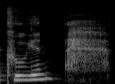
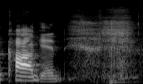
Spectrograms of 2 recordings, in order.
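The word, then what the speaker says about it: khagan: the king of antia is called the kogan which like like the dessert like okay uh it become like I don't know like the kugan like I get she wants to Cherry kugan no it's a Cogan so the Cogan and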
